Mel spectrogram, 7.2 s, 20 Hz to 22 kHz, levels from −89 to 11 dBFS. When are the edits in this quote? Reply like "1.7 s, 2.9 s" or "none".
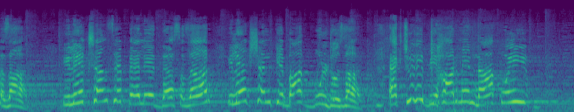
4.6 s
